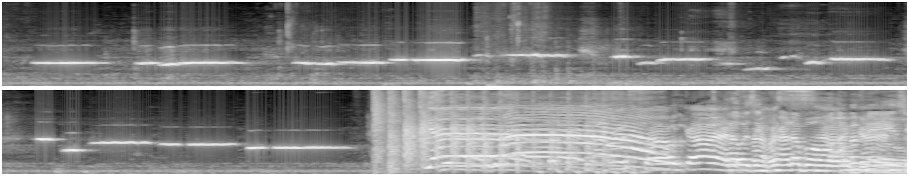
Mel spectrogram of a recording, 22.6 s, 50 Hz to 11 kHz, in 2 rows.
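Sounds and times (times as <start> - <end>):
faint room hum: 0.0 - 22.6
person whistling a slow sweeping movie theme melody: 0.3 - 15.8
laughter: 16.6 - 19.9.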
